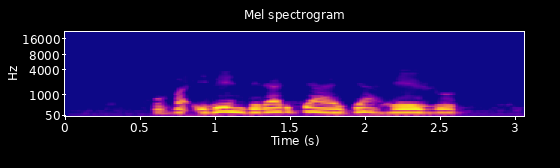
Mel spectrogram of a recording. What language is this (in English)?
Kinyarwanda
